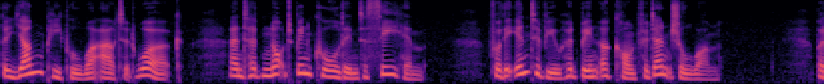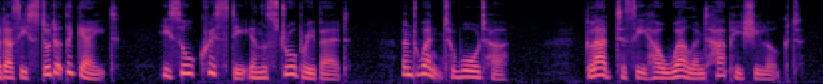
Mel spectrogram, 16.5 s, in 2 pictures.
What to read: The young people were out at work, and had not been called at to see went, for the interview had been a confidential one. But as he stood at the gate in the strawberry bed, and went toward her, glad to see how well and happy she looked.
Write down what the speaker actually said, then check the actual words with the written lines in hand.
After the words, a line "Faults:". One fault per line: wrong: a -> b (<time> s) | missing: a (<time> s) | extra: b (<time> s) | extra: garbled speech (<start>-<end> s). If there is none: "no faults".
The young people were out at work, and had not been called in to see him, for the interview had been a confidential one. But as he stood at the gate he saw Christie in the strawberry bed, and went toward her, glad to see how well and happy she looked.
Faults:
wrong: at -> in (3.5 s)
wrong: went -> him (4.0 s)
extra: he saw Christie (9.8 s)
